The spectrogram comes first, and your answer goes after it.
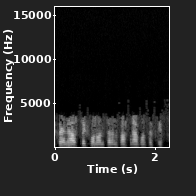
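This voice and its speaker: A man's voice: sits high, flat delivery, rapid-fire, no echo. A man working as a police dispatcher, relaying terse, clipped, procedural messages over the radio. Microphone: radio dispatch microphone. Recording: tinny, phone-like police scanner audio.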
